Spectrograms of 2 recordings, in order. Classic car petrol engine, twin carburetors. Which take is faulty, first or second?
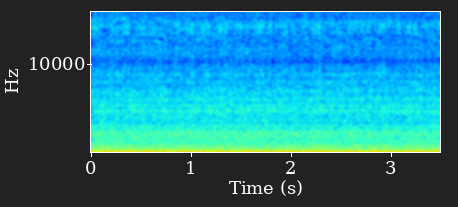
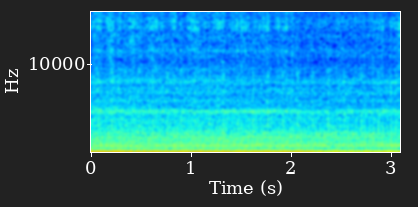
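second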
